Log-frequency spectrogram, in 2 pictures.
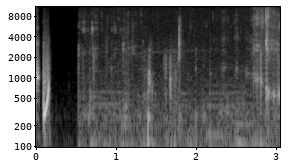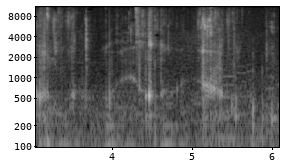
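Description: Close-miked biting and chewing of a thick sausage on a wooden stick, with a few louder bites about three, four and five seconds in.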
